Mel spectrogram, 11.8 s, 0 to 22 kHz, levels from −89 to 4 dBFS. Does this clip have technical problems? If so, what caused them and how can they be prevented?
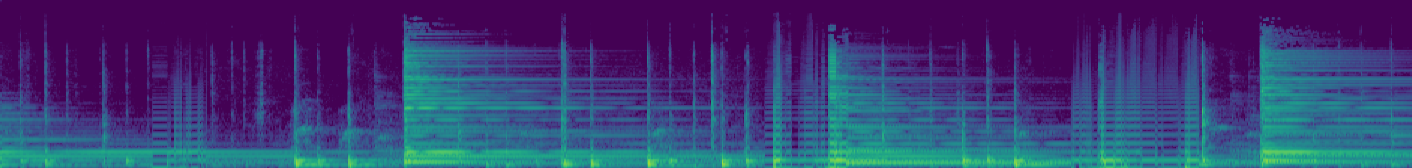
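Yes. Robotic sound from repeated short buffers occurs at 1.27–1.71 s, 6.37–7.05 s and 8.92–9.98 s. It is a rigid 200 Hz buzz, consistent with a 5 ms block being replayed, most likely because audio arrived too late to fill the output. Enlarging the jitter buffer or fixing the delivery stall should prevent it.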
